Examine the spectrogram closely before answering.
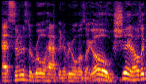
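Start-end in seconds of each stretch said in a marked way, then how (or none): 1.8-2.6 loud, higher mock amazement; retold crowd exclamation. Retelling the roulette crowd's reaction, retold crowd exclamation. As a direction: exclaim it like the whole table.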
